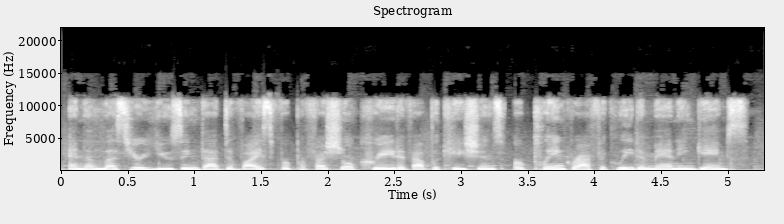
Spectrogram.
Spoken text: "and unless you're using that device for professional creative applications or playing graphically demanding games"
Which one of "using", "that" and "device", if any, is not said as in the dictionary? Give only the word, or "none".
none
